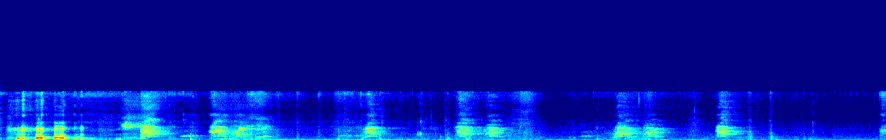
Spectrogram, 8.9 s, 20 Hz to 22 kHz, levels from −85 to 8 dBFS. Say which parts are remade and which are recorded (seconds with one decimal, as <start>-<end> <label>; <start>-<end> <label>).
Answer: 0.0-0.6 recorded; 0.6-3.7 remade; 3.7-8.9 recorded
